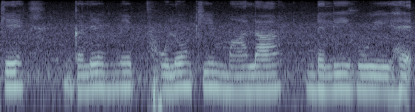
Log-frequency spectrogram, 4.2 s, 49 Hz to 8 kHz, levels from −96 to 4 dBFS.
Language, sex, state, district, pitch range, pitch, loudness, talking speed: Hindi, male, Maharashtra, Dhule, 130-145 Hz, 135 Hz, -31 LUFS, 130 wpm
